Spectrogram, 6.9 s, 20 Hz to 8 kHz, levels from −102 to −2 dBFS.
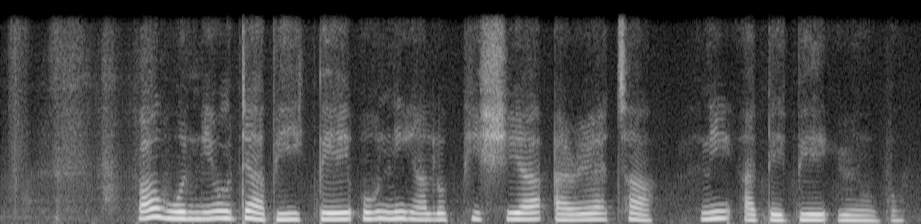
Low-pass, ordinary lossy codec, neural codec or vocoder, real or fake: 7.2 kHz; none; codec, 16 kHz in and 24 kHz out, 0.8 kbps, FocalCodec, streaming, 65536 codes; fake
